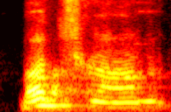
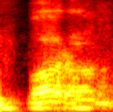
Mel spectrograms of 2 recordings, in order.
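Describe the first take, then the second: First: It is said with a British accent. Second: It is said with an American accent.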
